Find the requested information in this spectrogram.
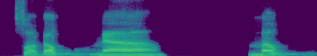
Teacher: You are lifting the root of your tongue towards your palate to make ra heavy. Maru, and you are giving tawassut.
